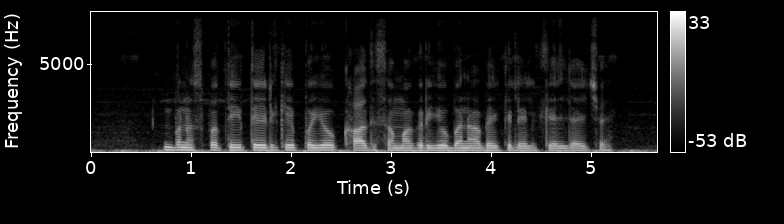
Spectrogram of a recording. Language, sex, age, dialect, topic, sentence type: Magahi, male, 25-30, Western, agriculture, statement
